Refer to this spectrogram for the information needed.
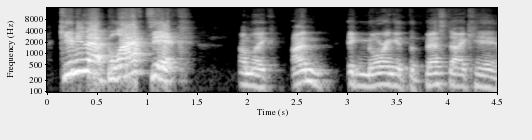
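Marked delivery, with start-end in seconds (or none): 0.2-1.5 furious shriek, very high and very loud. Retelling what a woman screamed once she got angry: imitating an angry woman screaming. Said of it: "So she screams".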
